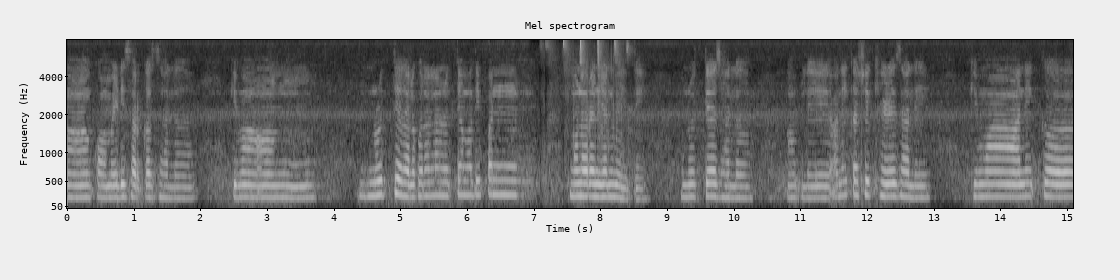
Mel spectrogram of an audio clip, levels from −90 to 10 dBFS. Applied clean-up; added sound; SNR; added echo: neural mask model Resemble Enhance denoiser.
